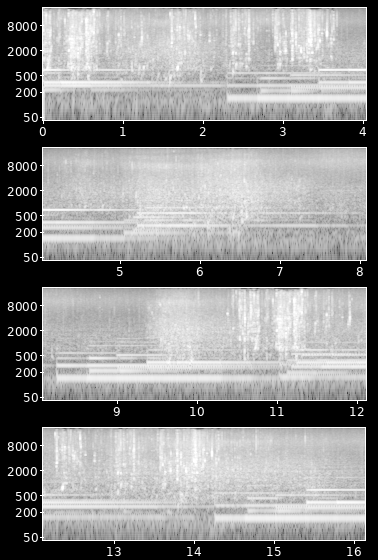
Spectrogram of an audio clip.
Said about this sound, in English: You walk to the edge of it and splash your hand in the warm water.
